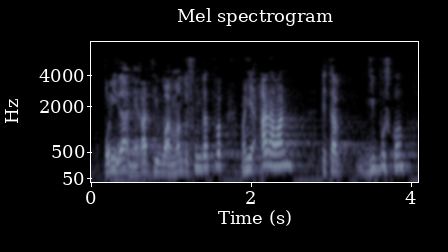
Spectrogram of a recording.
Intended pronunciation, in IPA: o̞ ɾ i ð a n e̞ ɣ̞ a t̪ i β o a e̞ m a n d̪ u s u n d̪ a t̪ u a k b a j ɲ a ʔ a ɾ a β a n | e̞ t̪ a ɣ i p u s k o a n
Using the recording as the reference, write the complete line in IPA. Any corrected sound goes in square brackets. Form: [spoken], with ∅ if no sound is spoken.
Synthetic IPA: o̞ ɾ i ð a n e̞ ɣ̞ a t̪ i β o a e̞ m a n d̪ u s u n d̪ a t̪ u a k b a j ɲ a ʔ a ɾ a β a n | e̞ t̪ a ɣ i p u s k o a n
